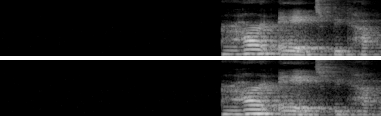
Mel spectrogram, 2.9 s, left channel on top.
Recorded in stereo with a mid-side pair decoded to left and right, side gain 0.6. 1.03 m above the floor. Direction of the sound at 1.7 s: 5° left.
